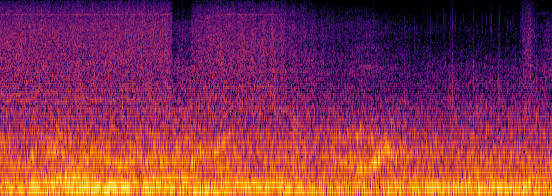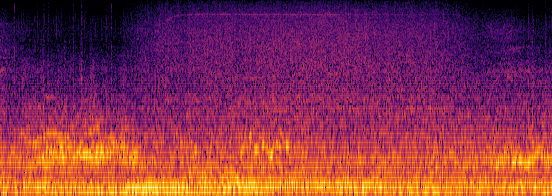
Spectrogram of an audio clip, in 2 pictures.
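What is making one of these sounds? A car engine roars loudly, its pitch rising and falling as gears shift.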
